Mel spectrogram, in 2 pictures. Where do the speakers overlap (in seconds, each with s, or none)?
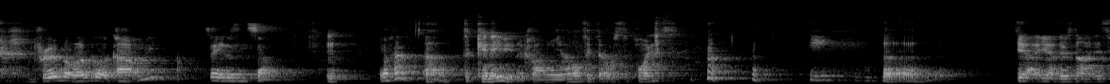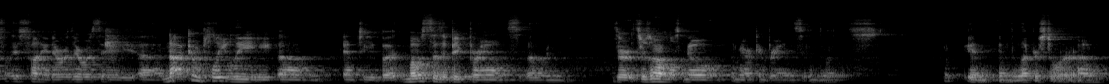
none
